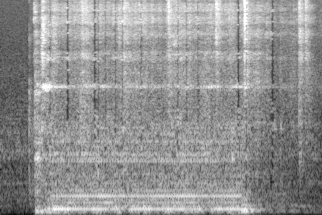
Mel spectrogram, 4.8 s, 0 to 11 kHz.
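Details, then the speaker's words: Haier HDY-D60 dryer that only hummed and would not spin, after repair (capacitor tested at 46 uF, within ±5%) and wall remounting: motor starts straight away with smooth steady hum and stops cleanly; runs well. "all right I've got the dryer back in place and hang up there on the wall and it's running really really well"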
